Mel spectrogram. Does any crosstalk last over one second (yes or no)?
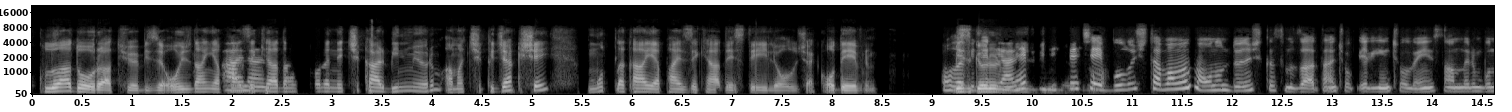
yes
